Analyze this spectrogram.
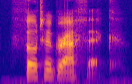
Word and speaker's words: photographic: And the adjective shifts the stress to the third syllable. Photographic. Wow. The location of the stress completely changes the word and how it sounds completely. If you say photograph app, you sound awkward and listeners will struggle to identify the word instantly.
